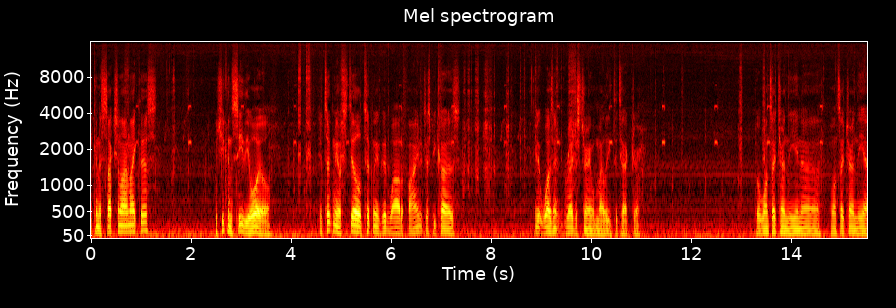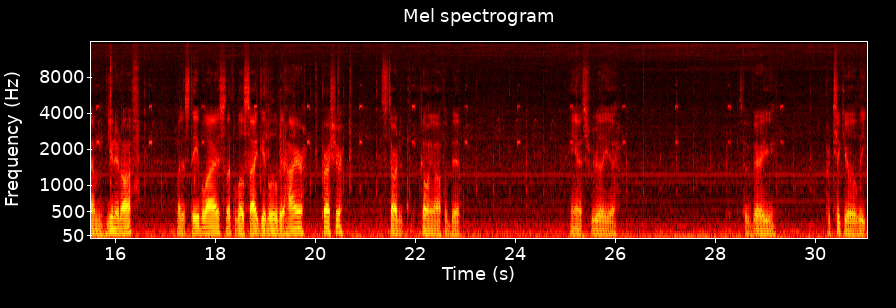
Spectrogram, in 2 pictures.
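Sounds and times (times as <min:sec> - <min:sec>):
leak detector high beeps: 0:00.6 - 0:07.4, 0:08.1 - 0:10.7, 0:13.4 - 0:13.7, 0:14.4 - 0:14.8, 0:15.5 - 0:15.9, 0:17.4 - 0:19.0, 0:20.8 - 0:21.1, 0:22.9 - 0:27.4, 0:28.2 - 0:28.6.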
